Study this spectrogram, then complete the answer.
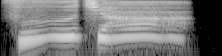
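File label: "指甲", Mandarin Chinese; HSK6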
